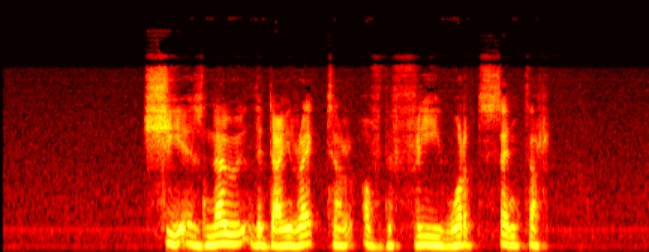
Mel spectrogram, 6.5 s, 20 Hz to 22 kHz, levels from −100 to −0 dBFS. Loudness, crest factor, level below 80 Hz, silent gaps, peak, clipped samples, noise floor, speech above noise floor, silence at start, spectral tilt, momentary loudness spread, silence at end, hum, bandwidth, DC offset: -20 LUFS; 20 dB; -62 dBFS; none; -2 dBFS; under 0.1%; -62 dBFS; 43 dB; 1.45 s; -6 dB/octave; 10 LU; 1.05 s; none; 7.8 kHz; under 0.1%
